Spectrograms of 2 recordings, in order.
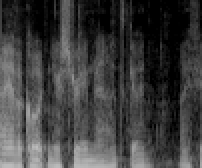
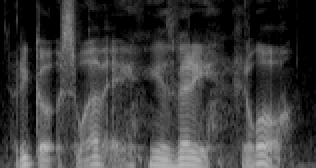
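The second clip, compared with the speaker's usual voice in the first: slow, put-on Russian accent. Speaker describing a man's vibe, in a Russian accent. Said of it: "I just did a Russian accent".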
